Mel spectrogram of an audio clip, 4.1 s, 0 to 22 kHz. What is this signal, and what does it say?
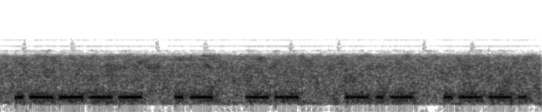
Morse code, heard as a keyed tone, about 23 wpm, spaced as for 19 wpm, 560 Hz, with radio noise. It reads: 1 AM KP
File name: sm7lcb / 2139z oh3lwp 3cm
